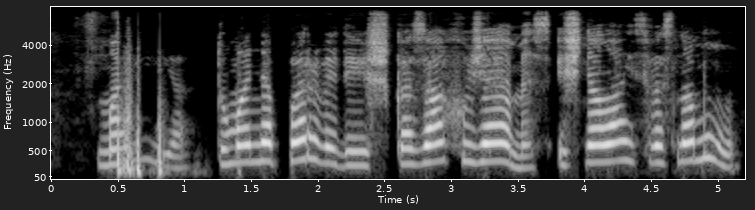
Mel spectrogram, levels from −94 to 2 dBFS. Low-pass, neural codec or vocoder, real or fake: 7.2 kHz; none; real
